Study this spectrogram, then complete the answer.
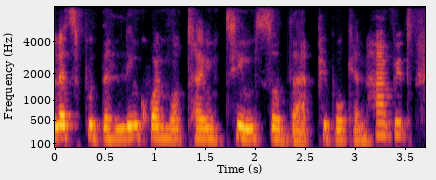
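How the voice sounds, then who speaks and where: A woman with a Kenyan accent has a dark, mellow tone. Her intonation stays fairly even. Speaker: life coach. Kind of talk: live stream talk. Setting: live stream.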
